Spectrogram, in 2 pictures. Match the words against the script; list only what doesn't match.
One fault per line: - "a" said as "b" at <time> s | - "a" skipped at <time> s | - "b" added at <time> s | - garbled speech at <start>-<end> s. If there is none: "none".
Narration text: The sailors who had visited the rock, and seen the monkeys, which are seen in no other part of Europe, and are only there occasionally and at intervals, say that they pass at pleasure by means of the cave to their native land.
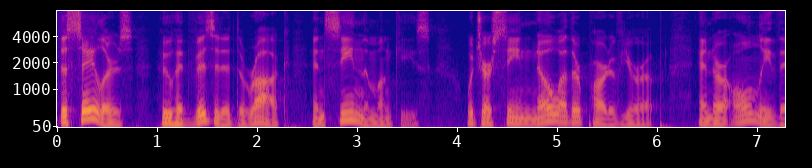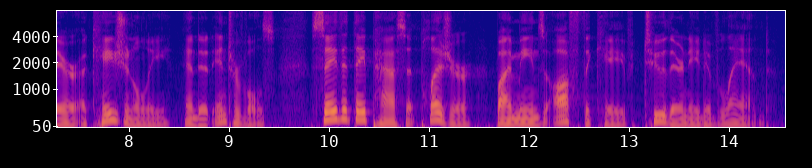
- "in" skipped at 4.8 s
- "of" said as "off" at 12.2 s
